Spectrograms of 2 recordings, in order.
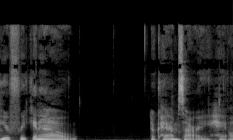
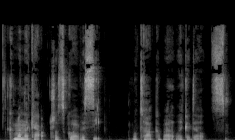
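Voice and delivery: ordinary delivery

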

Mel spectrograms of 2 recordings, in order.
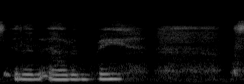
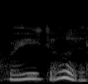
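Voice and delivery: whispering; 2 semitones higher, faster than usual. Acted. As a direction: whisper it close to the ear.

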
